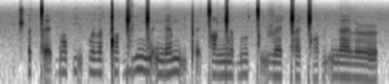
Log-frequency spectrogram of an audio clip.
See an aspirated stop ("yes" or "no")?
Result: no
